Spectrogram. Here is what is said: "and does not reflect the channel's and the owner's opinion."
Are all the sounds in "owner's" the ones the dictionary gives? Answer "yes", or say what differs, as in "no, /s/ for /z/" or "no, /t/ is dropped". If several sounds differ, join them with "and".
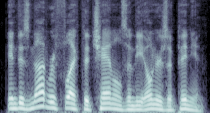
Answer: yes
